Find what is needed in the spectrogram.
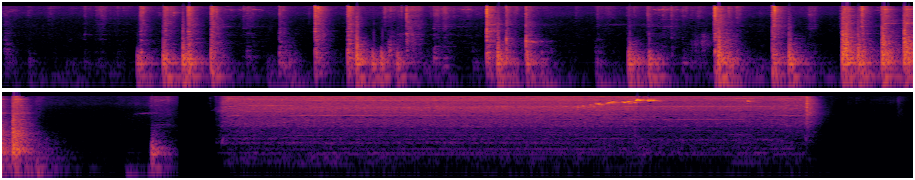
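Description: A wooden cross-piece being knocked into place inside a pine timber frame: about a dozen heavy wooden knocks in short runs over some nine seconds. A faint steady hum follows for the last few seconds.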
